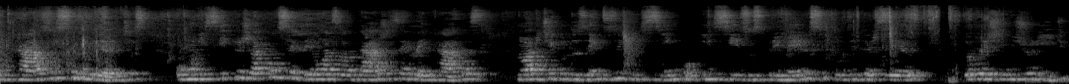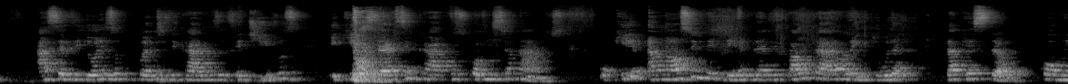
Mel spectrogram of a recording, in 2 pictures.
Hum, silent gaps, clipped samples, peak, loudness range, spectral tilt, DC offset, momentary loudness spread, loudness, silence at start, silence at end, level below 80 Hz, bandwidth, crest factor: none; none; under 0.1%; -10 dBFS; 4 LU; -3.5 dB/octave; under 0.1%; 9 LU; -31 LUFS; 0 s; 0 s; -76 dBFS; 17 kHz; 22 dB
